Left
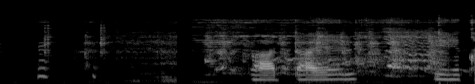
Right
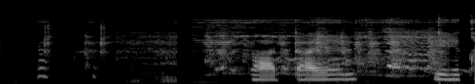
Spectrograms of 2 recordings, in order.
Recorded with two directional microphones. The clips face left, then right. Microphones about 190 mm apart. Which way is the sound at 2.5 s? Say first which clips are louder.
Right 1 dB; 15° right (ahead or behind).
